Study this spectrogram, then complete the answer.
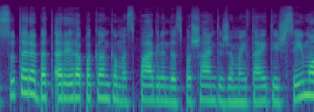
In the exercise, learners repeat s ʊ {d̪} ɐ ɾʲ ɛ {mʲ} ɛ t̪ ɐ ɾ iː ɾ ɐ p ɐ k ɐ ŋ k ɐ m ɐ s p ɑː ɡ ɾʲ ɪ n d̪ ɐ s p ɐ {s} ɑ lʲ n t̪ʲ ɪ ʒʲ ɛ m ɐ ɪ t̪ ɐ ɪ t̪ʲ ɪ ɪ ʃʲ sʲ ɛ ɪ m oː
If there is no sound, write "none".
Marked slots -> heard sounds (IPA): t̪, bʲ, ʃ

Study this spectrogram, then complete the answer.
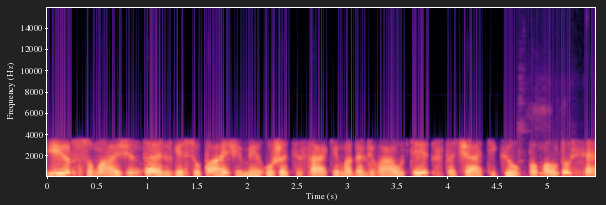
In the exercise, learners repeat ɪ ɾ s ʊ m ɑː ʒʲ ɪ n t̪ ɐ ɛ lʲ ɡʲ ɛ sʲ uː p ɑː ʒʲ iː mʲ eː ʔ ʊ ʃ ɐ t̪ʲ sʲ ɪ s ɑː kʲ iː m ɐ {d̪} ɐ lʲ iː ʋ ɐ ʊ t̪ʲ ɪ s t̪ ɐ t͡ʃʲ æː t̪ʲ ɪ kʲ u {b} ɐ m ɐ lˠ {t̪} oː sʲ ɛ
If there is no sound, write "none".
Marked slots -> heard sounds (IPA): d̪, p, d̪

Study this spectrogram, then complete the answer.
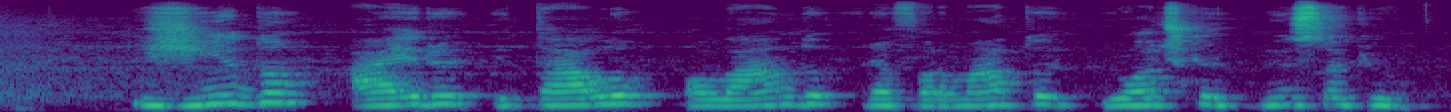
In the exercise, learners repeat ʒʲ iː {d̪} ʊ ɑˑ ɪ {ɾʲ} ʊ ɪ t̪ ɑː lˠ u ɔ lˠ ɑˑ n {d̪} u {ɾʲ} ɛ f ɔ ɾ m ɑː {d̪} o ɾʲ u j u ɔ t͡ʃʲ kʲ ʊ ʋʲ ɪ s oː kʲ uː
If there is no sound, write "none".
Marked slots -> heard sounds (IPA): d̪, ɾʲ, d̪, ɾʲ, t̪

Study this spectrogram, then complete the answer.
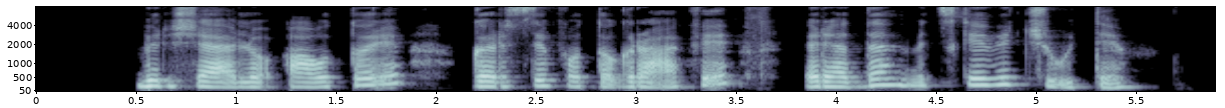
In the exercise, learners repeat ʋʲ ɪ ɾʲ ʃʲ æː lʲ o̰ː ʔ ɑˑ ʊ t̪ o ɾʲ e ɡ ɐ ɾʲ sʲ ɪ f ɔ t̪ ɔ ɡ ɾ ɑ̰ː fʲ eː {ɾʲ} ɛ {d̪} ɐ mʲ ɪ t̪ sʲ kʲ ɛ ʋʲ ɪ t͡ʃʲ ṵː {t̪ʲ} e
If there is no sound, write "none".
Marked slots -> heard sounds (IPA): ɾʲ, d̪, t̪ʲ

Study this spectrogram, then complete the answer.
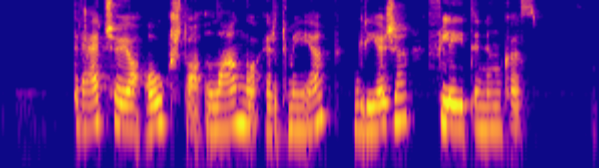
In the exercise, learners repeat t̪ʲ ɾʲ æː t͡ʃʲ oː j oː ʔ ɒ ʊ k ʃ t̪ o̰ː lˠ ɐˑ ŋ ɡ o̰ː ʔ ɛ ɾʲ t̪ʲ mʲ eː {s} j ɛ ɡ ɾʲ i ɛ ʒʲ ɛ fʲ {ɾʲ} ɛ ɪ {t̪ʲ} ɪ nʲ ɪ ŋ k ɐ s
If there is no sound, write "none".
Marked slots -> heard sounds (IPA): none, lʲ, t̪ʲ

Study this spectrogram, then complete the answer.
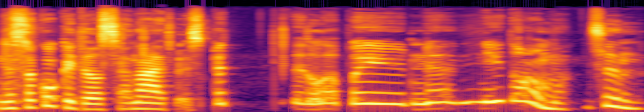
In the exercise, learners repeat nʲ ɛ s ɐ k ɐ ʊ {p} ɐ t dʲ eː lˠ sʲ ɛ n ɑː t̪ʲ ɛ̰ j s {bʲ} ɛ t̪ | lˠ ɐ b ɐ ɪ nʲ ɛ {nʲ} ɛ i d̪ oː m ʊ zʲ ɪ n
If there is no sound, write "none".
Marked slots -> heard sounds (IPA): k, bʲ, nʲ

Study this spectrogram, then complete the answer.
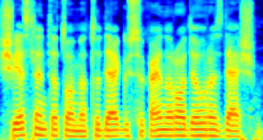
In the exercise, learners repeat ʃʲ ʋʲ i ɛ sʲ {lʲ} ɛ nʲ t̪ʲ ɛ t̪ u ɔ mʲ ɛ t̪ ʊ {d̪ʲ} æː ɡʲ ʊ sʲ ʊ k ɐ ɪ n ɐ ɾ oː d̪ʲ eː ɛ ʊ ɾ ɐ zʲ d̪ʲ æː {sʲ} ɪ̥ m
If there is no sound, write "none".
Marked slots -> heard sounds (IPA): lʲ, d̪ʲ, ʃʲ

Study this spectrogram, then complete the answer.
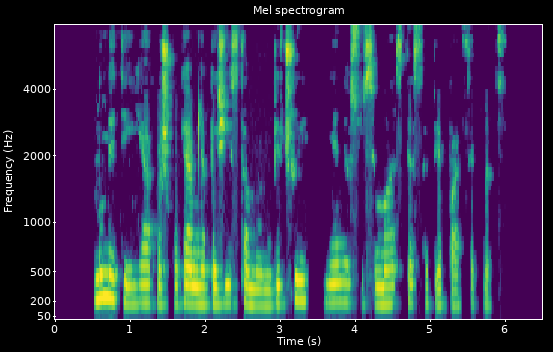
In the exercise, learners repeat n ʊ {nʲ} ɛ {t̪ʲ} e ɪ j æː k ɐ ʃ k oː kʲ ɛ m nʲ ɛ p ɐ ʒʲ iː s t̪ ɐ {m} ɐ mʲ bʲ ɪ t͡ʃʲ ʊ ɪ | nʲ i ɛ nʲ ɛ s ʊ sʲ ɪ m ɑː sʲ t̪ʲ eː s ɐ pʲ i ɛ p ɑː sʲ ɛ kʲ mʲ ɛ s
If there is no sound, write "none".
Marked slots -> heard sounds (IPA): mʲ, t̪ʲ, m

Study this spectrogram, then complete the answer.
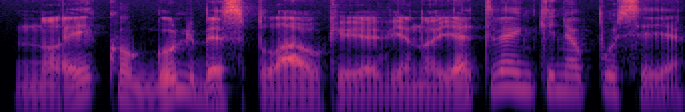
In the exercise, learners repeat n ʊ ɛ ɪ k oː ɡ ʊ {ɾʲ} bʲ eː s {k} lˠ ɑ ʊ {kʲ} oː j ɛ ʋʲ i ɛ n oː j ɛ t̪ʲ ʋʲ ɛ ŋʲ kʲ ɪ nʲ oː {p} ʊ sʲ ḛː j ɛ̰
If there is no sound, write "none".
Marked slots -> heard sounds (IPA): lʲ, p, kʲ, p

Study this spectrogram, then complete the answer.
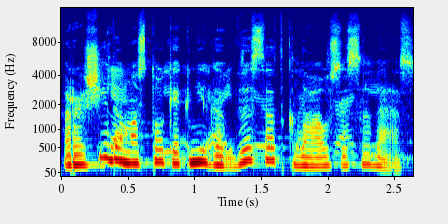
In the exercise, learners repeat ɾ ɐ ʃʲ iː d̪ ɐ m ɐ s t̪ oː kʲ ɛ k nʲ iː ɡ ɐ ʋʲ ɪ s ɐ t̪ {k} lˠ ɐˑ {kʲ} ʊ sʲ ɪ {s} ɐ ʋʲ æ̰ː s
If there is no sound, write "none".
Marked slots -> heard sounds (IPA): k, none, s

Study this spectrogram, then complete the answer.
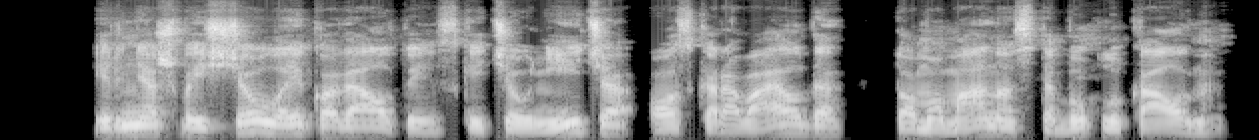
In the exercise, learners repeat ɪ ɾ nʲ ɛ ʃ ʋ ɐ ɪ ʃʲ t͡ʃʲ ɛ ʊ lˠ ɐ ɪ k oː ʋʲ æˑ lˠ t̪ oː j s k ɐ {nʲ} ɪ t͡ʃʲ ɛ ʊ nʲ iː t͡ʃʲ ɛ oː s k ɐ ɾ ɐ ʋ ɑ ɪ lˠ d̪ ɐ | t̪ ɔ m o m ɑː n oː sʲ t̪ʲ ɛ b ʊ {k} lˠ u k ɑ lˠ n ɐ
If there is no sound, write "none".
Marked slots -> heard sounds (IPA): none, k

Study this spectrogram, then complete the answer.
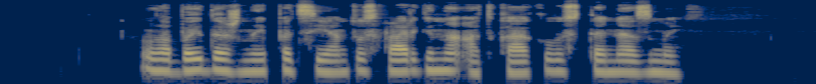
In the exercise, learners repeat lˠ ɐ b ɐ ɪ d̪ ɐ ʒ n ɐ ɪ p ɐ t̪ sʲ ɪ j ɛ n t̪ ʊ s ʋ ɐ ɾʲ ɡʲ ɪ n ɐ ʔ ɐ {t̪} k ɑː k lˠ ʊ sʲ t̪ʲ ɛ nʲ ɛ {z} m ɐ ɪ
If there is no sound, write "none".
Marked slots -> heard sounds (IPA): t̪, z

